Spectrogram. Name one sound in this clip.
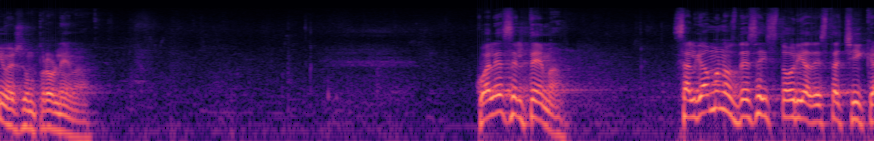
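A middle-aged man speaks into a microphone with animation, with pauses between phrases.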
